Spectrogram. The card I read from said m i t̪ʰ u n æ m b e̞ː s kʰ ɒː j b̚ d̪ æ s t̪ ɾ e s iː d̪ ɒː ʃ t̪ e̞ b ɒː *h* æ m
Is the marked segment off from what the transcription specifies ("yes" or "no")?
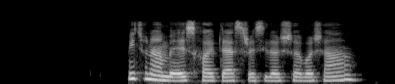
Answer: yes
